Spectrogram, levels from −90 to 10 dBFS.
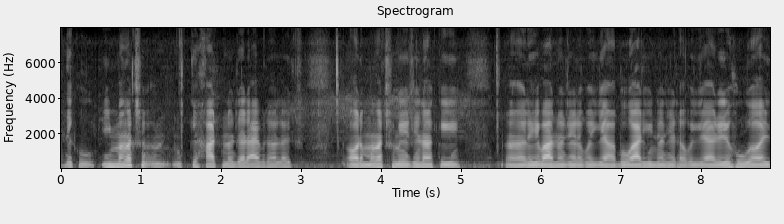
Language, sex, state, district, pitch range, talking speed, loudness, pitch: Maithili, male, Bihar, Samastipur, 120-140 Hz, 155 wpm, -22 LUFS, 125 Hz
